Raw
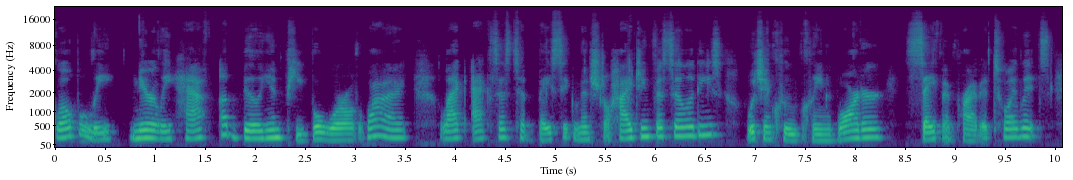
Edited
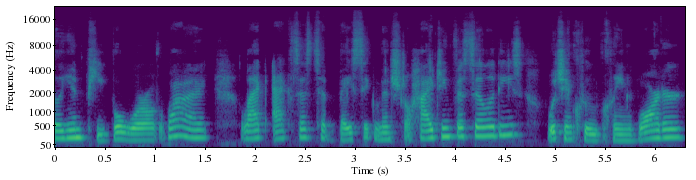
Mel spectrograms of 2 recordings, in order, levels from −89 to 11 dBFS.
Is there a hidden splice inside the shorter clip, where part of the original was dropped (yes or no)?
no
